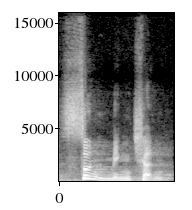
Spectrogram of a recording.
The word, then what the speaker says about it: Sun Mingchen: Sun Mingchen, okay? Not Sun Su, not Sun, but Sun Mingchen, right?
